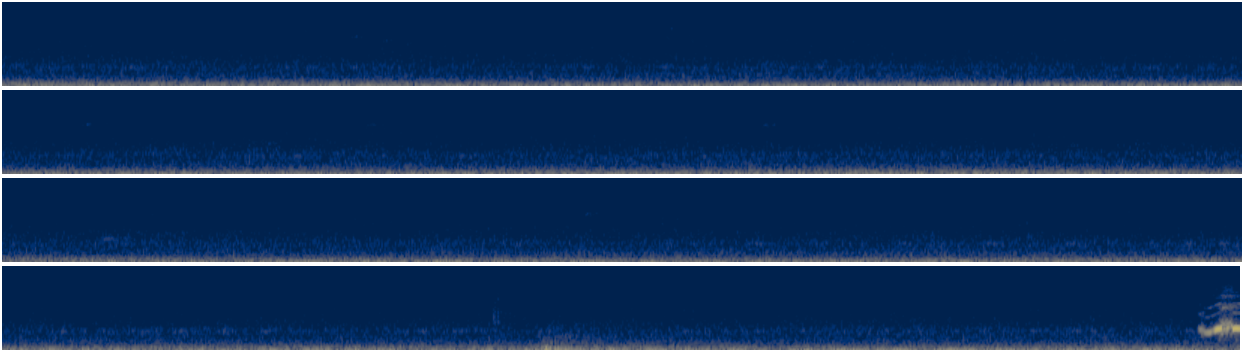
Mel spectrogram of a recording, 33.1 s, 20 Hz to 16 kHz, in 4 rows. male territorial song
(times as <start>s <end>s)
32.8s 33.0s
